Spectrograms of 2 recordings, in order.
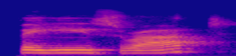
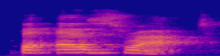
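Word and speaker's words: בעזרת: Baruch atah Adonai Magin Avraham Beyizrat. No, the second letter is silent. That's right. You got it. And then Sarah. Okay, so can you say the word before Sarah again, please? Sure. Be'ezrat.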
